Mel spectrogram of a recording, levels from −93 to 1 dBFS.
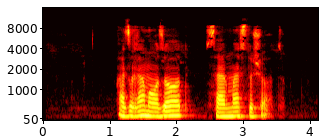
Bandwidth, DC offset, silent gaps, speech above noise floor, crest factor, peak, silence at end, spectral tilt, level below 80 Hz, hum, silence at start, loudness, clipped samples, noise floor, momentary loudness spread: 9.4 kHz; under 0.1%; none; 54 dB; 18 dB; -4 dBFS; 0.75 s; -6.5 dB/octave; -62 dBFS; none; 1.15 s; -20 LUFS; under 0.1%; -72 dBFS; 12 LU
